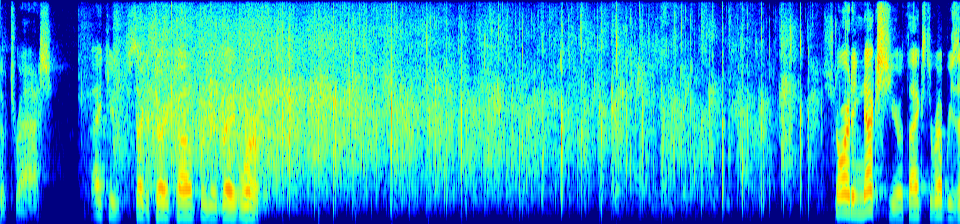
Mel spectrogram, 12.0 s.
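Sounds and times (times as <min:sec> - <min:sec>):
speech: 0:00.0 - 0:03.5, 0:10.4 - 0:11.9
audience applause: 0:01.0 - 0:10.4.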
